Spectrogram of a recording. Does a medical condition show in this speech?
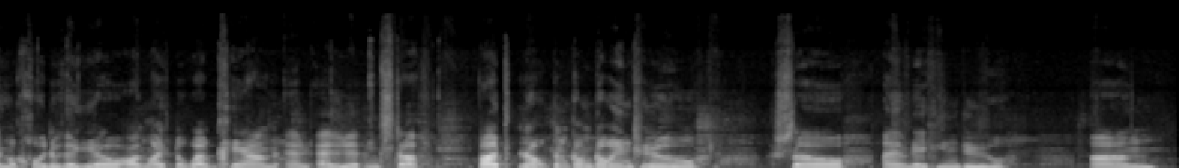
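Yes: Moebius syndrome.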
